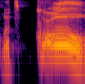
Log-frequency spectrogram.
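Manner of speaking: fired-up mock cheer in a cinema; hyped shout. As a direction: cheer it like a crowd in a theater. Hyped theater crowd reaction.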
